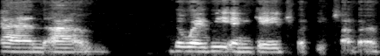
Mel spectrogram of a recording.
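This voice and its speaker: Somewhat breathy and medium in pitch, a woman talks at a moderate pace in a dry, close sound with no echo. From Northern California, Sonoma County. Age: 20s. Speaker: city council candidate. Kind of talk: candidate forum answer.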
